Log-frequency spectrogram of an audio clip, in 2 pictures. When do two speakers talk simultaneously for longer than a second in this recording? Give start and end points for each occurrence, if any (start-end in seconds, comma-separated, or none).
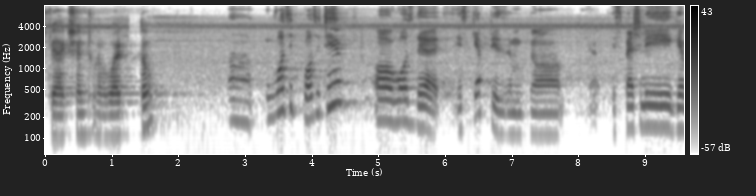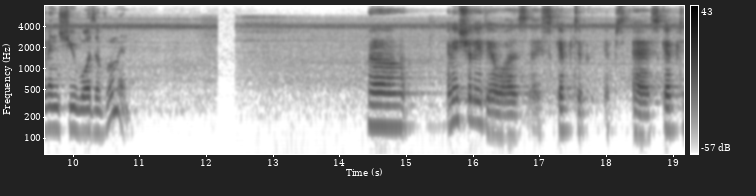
none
